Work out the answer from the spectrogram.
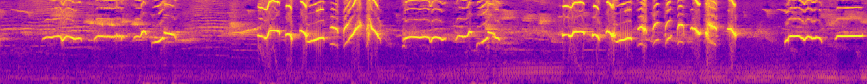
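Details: Oriental magpie-robin (kacer) singing a lively gacor bout, used to lure lazy birds into answering: loud whistled phrases, rising and falling notes with sharp chirps in bursts separated by short pauses, a faint low hum beneath.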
